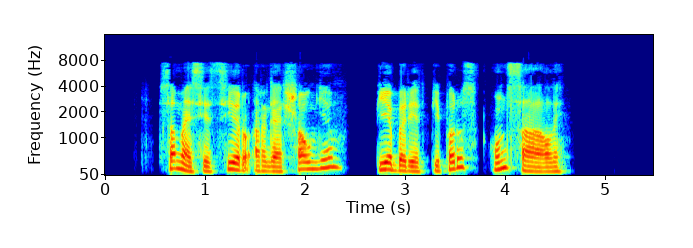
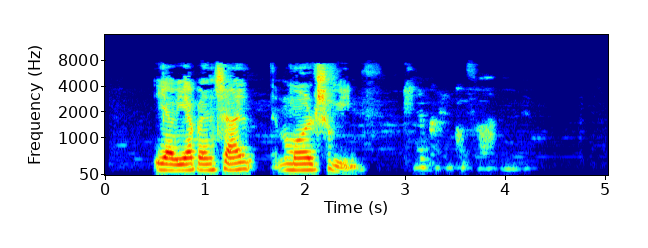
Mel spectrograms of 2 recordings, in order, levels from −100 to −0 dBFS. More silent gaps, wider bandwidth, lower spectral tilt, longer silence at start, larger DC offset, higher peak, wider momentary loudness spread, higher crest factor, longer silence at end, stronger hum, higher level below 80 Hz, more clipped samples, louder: first, 2.44-2.71 s vs none; about the same, 7.8 kHz vs 7.8 kHz; first, -7 dB/octave vs -5 dB/octave; about the same, 0.6 s vs 0.5 s; neither; about the same, 0 dBFS vs -2 dBFS; second, 6 LU vs 15 LU; about the same, 16 dB vs 18 dB; second, 0.9 s vs 1.75 s; neither; first, -56 dBFS vs -64 dBFS; neither; about the same, -15 LUFS vs -17 LUFS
